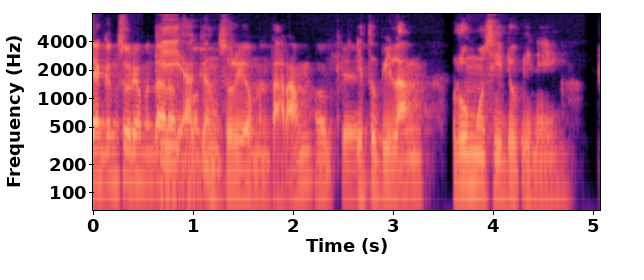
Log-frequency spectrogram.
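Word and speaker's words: Suryomentaram: Ageng suryentaram Oke ini Ini lucu nih ah orang orang Padang bacanya Ki Ageng suryomantaram iya i Ki Ageng suryomantaram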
